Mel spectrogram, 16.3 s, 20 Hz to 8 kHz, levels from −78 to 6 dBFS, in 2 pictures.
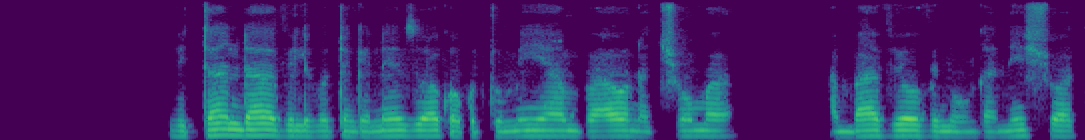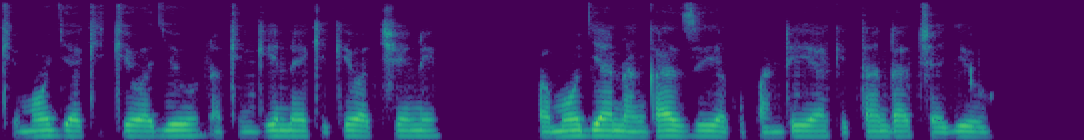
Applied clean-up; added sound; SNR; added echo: neural mask model Resemble Enhance denoiser.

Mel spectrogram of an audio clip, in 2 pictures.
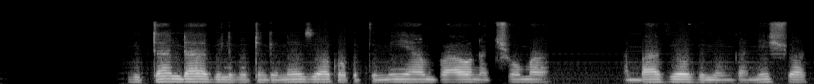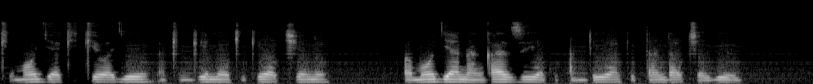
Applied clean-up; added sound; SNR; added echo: neural separator model SepFormer DNS4.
